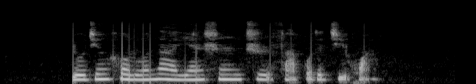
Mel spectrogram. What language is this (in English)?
Chinese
